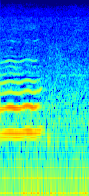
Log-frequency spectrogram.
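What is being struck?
Nothing is struck.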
